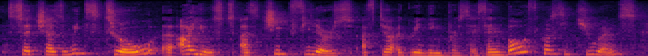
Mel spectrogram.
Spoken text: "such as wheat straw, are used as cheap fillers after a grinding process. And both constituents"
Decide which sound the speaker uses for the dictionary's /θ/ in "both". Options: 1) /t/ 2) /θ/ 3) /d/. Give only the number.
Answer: 2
